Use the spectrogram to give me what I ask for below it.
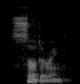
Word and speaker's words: soldering: Soldering, or as the Americans say, soldering with a silent L.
